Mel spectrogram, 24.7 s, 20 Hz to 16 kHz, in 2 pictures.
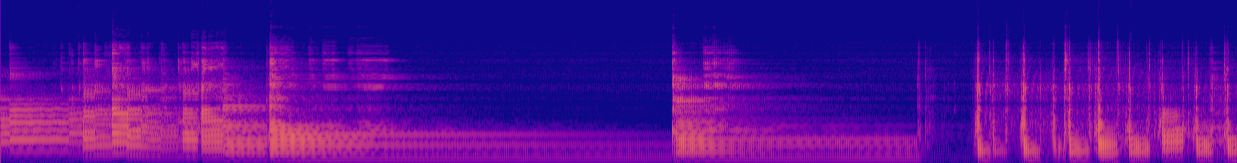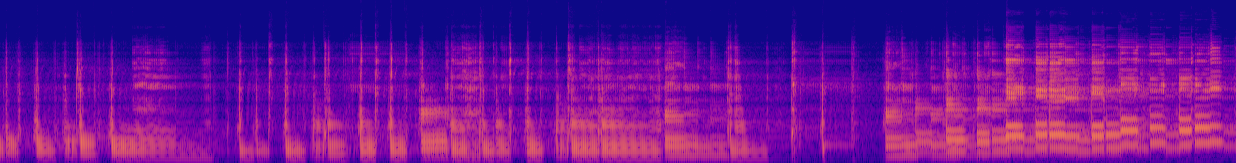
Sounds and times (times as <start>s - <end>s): Effects unit: 0.0s - 24.7s
Electric guitar: 0.0s - 24.7s.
